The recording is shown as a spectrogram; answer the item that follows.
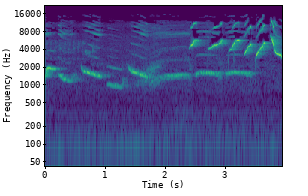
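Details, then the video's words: Rich mellow whistles from a white-rumped shama in 'forest voice' song, aimed at rousing wild-caught shamas to sing competitively; smooth falling slurs lead into a series of high, rising, sharp notes. "Chòe Lửa Hót Giọng Rừng Kích Chòe Lửa Bổi Hót Đấu"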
